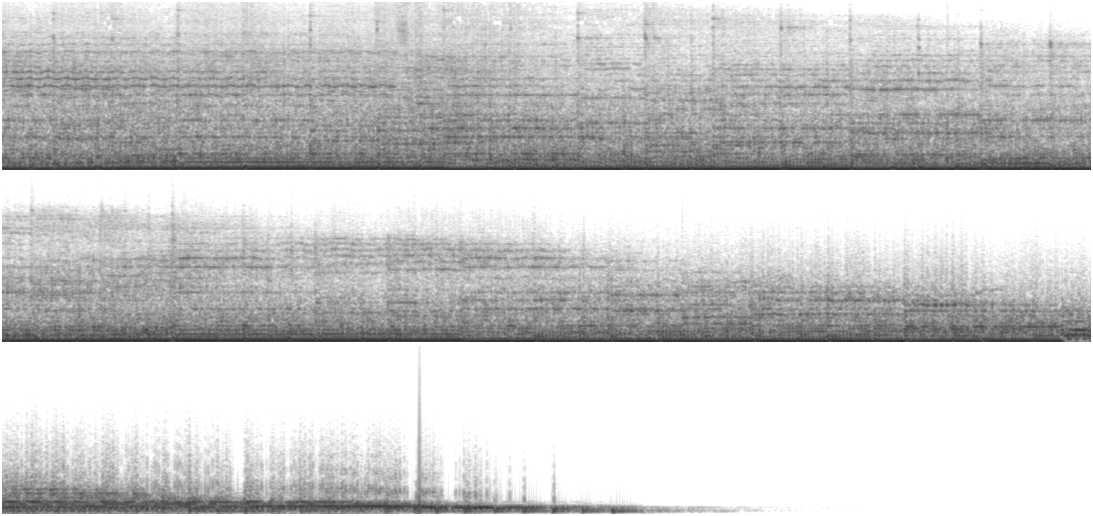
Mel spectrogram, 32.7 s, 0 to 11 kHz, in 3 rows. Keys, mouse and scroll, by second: 2.0 click, 2.5-3.4 scroll up 7, 3.4 scroll up 1, 4.2-4.8 scroll down 6, 4.8 click, 5.2-5.8 scroll up 7, 7.5 click, 8.0 click, 8.3 click, 9.2-9.6 drag, 9.7 click, 10.8 scroll down 1, 11.3-11.7 scroll down 2, 11.7 click, 12.1 click, 12.6 click, 13.1 click, 14.5 click, 14.6 click, 15.1 click, 15.8 click, 16.1 scroll down 1, 16.4 scroll up 1, 17.0 scroll up 1, 17.8 click, 18.1 click, 18.5 click, 18.7 click, 19.6 click, 19.9 click, 20.2 click, 20.6 click, 20.7 click, 20.9 click, 22.7 ctrl+z, 23.1 click, 23.5 ctrl+z, 23.6-24.1 ctrl+z, 24.6 ctrl+shift+z, 24.8 click, 26.1 click, 26.4 click, 28.5 ctrl+z, 29.5 click, 29.9 click, 31.2 ctrl+z, 31.6 click, 32.1 click.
